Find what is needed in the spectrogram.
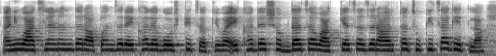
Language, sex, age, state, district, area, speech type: Marathi, female, 18-30, Maharashtra, Nashik, urban, spontaneous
